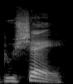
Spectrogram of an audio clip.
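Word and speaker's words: buy'ce: entire mandalorian language essentially so today's word is boucher it's spelled really weird it's spelled b-u-y apostrophe c-e and it's pronounced boucher and it's it's mandalorian for helmet so like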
